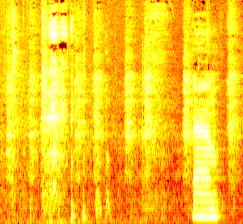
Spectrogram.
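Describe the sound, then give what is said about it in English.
Heavy breathing in quick, rhythmic huffs right by the microphone, briefly interrupted near the end by a loud, steady voiced whine or groan. “Heavy breather over there to fuck off?”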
